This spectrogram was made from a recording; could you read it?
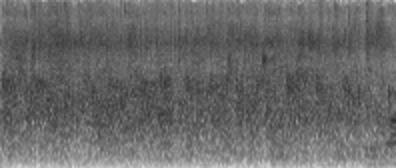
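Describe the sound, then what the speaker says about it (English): An audience at a talk event applauds after a round of lightning talks, producing a steady, dense wash of clapping from many hands that holds evenly for several seconds with no talk over it. "A round of applause for him."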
